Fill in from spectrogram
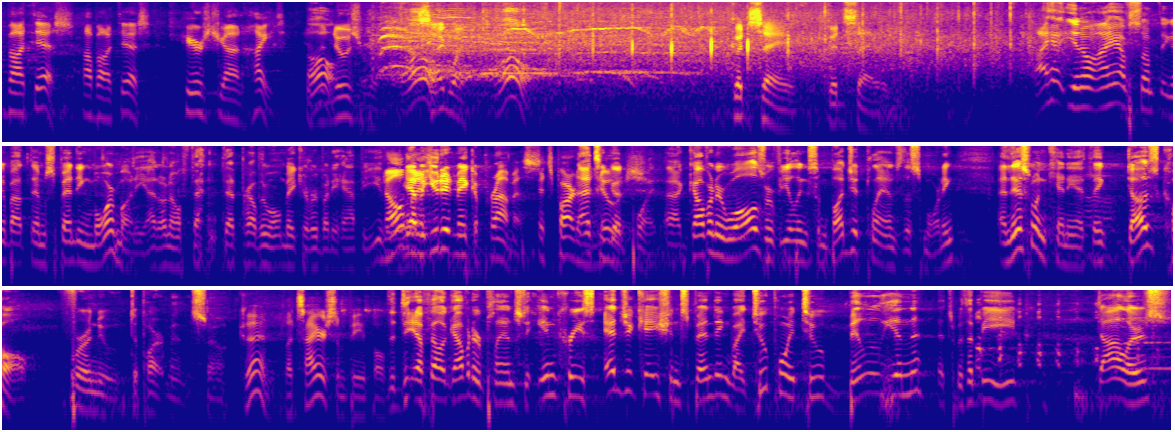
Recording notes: We are live at the Hopkins Center for the Arts for the 1,000th Podcast!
